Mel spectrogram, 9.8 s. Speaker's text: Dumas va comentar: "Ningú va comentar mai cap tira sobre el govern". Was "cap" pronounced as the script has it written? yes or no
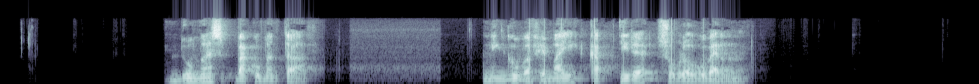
yes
